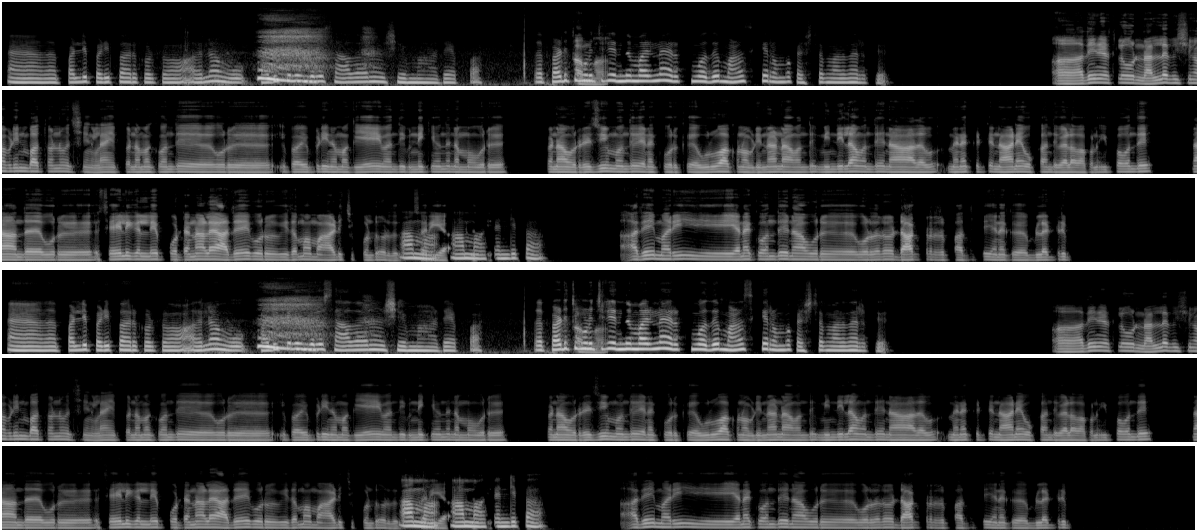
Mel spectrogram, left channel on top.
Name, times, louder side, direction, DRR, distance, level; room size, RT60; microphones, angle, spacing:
voice 1, 0.1-4.8 5.3-8.9 27.9-29.3, right 3 dB, 80° right, 0.9 m, -21 dB
sound 1, 1.8-2.3 2.5-3.3 3.6-3.7 4.4-4.5 5.2-5.6, equal, 10° left, 1.2 m, -21 dB
voice 2, 5.7-6.1 10.5-17.0 17.4-23.5 23.9-28.4 30.1-34.6, left 2 dB, 65° left, 2.3 m, -28 dB
head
